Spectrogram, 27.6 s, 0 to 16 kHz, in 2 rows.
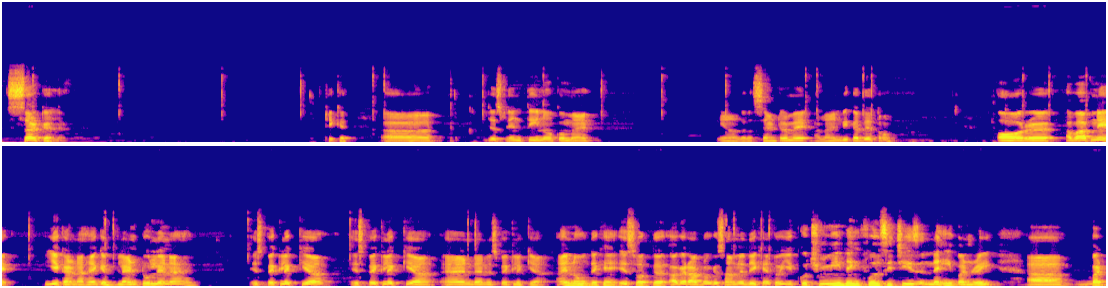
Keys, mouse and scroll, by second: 0.3-2.7 drag, 5.2-5.6 alt+scroll down 1, 5.8 alt+scroll down 1, 5.8 space, 5.9-10.0 drag, 11.4 alt+scroll up 1, 12.3 alt+scroll down 1, 12.5 space, 12.7 click, 13.0 space, 13.5-15.0 drag, 20.9-21.4 alt+scroll up 1, 22.8 click.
